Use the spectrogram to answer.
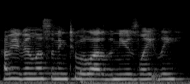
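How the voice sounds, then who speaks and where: This woman in her thirties has a slightly high voice that stays monotone as she talks rapid-fire. Acting as a puppet show host, she chats casually with children, encouraging them with easy questions and praise. She's recorded by a phone a short distance away in a bedroom at home.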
